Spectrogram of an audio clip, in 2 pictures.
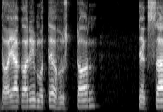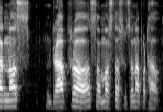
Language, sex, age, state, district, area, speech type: Odia, male, 60+, Odisha, Kendujhar, urban, read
